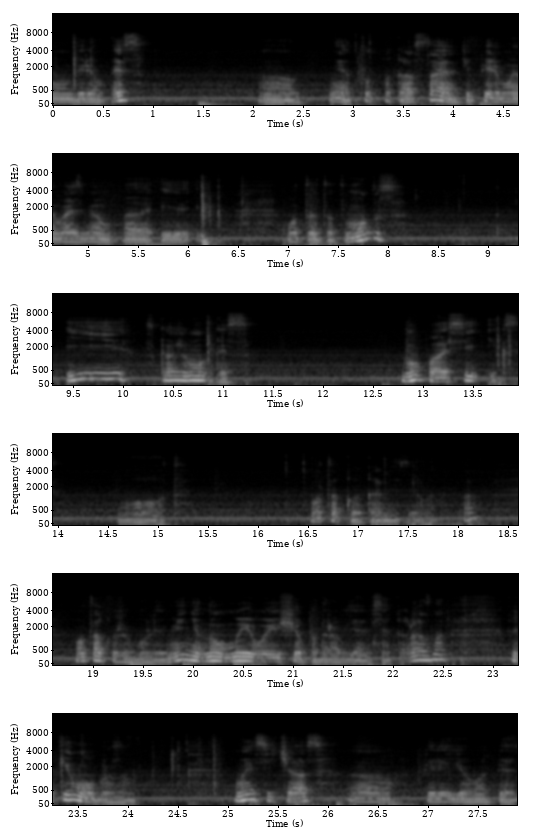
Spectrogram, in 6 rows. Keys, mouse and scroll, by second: 0.2 s, 6.1 Tab, 10.8 s, 17.2-20.2 middle drag.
